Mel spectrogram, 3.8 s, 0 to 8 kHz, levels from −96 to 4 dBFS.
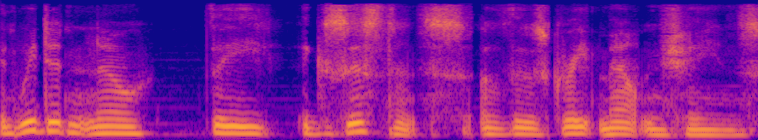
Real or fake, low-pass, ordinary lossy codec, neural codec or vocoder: real; 7.2 kHz; AAC, 32 kbps; none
